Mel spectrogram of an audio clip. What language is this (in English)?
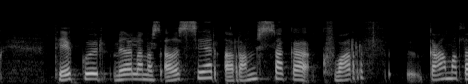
Icelandic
